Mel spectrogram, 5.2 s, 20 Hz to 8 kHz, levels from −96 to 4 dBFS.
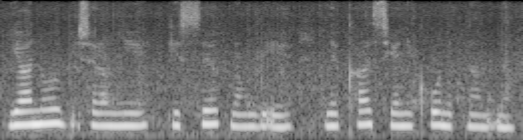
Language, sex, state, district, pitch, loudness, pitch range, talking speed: Garo, female, Meghalaya, West Garo Hills, 235 Hz, -16 LUFS, 225-250 Hz, 90 wpm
